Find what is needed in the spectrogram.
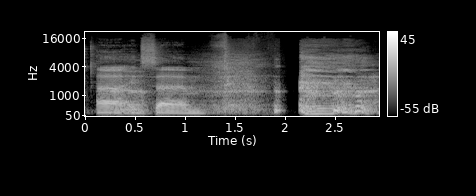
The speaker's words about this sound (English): Sorry. Excellent podcast material here, lots of coughing.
